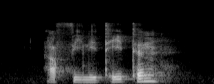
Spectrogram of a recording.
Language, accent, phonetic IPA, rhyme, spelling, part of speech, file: German, Austria, [afiniˈtɛːtn̩], -ɛːtn̩, Affinitäten, noun, De-at-Affinitäten.ogg
- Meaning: plural of Affinität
